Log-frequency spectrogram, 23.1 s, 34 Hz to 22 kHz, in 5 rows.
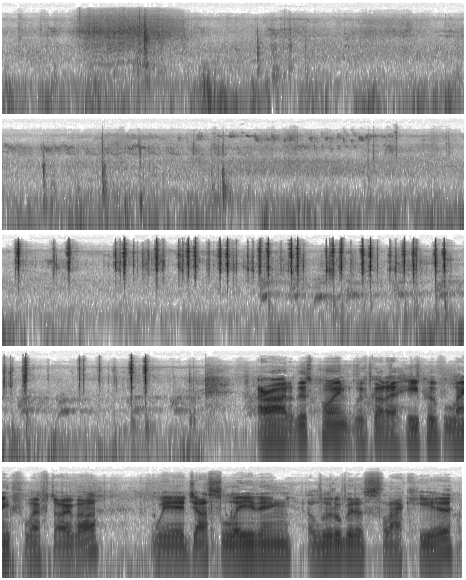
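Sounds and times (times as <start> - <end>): ratchet strap clicking: 9.4 - 15.4.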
